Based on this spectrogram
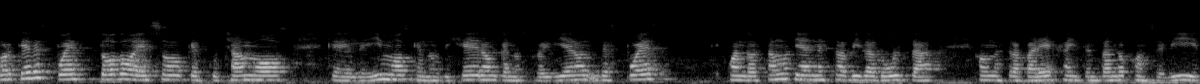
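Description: At a fairly slow pace, a woman speaks at a medium pitch, somewhat breathy, with ordinary pitch variation. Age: 30s. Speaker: podcast host. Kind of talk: interview.

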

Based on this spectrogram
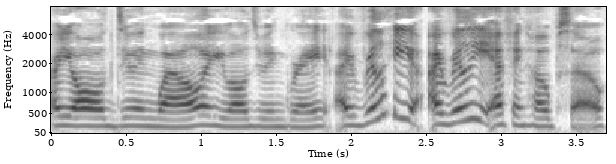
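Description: At medium pitch with ordinary pitch variation, a woman speaks in an unremarkable speaking voice. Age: young. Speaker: solo podcaster and college student. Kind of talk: casual solo monologue. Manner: rambling, filler-heavy.

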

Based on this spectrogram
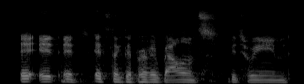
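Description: His pace is moderate and his pitch medium. The man uses a plain, everyday voice. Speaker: podcast co-host. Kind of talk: casual chat.

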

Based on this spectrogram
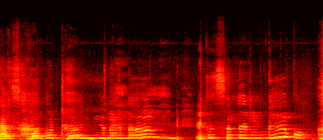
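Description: This is a put-on character voice, squeaky and extremely high in pitch. The pace is moderate. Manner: silly.

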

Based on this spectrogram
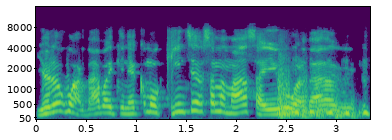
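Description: Fairly quick speech in a Mexican accent. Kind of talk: casual chat. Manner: animated.

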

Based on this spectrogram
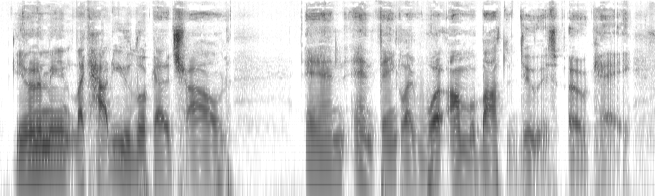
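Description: Here a man speaks at a moderate pace in a plain, everyday voice, fairly low in pitch with ordinary pitch variation. The recording is very clean, the background silent. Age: 30s. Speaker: recovering addict sharing his story. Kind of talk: testimony.

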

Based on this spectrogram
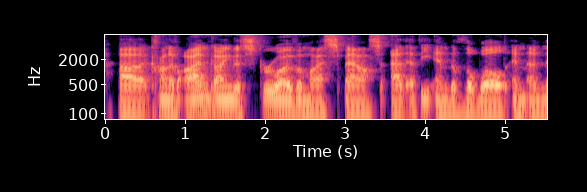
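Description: A man with an Australian accent speaks at a moderate pace in a fairly low pitch, his intonation monotone and flat. The recording is very clean, with a silent background. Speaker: horror author. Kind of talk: casual interview chat.

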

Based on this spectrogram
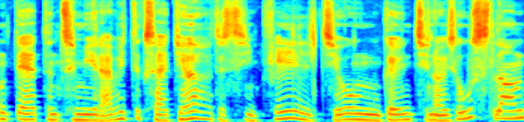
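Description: At a moderate pace, a woman with a normal speaking voice and a fairly low pitch talks with ordinary pitch variation. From Switzerland, Zurich lake area. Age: 60s. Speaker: retired journalist and author. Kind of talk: radio interview. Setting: studio.

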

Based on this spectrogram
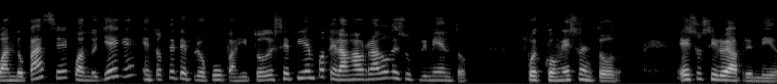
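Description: A woman's fairly high voice moves at a fairly quick pace with very wide pitch swings, the sound dry and close with no echo. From Spain, Ceuta. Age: 30s. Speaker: network marketing entrepreneur. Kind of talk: interview.

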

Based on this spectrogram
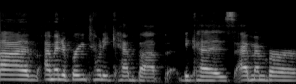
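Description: Against a quiet background, a woman with a General American accent and a plain, everyday voice speaks at a medium pitch and moderate pace with fairly even intonation. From Reno, Nevada. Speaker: baseball reporter. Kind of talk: interview. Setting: studio.

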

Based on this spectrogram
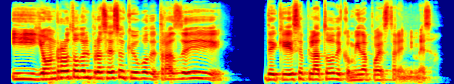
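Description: Talking at a fairly quick pace, a woman with a fairly high-pitched voice keeps her intonation fairly even. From Mexico, Irapuato, Guanajuato. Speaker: sound therapist. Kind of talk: casual interview.

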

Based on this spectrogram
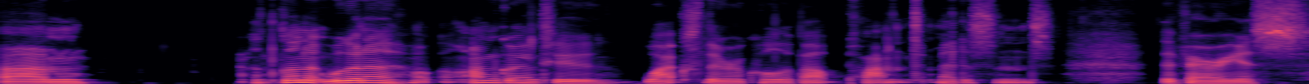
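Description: An animated tone carries through speech delivered at a fairly slow pace. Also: woman. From Kenya. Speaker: podcast host. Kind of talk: casual monologue. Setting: home bathroom, duvet fort. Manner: animated, laughing.

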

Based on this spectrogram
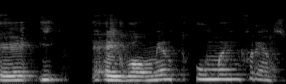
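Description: Speaking very slowly, a man uses a high-pitched voice with lively intonation. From Portugal. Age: 50s. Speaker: IT security expert. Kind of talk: casual discussion. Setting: video call.

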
